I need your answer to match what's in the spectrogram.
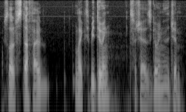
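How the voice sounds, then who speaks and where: Lying in bed indoors with a cold, this young man hosts his laid-back solo podcast, speaking close into a handheld mic with an audio recorder for a very dry sound. His voice is low, gravelly and phlegmy yet warm, level in tone and brisk, and he rambles as he goes.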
